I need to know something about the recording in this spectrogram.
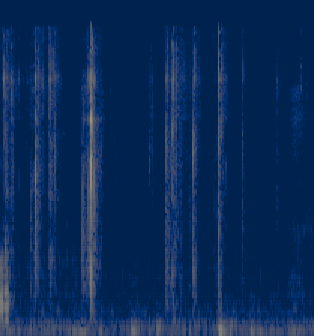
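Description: Handling noise: a scattered run of light clicks and rustles as wooden toy trains and the phone are moved about on a couch, the loudest click about a second in.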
